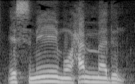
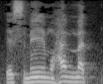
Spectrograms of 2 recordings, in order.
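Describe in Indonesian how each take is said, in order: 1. Nama itu berakhir dengan bunyi '-un'. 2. Nama itu berakhir pada konsonan 'd'. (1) "ana hidupkan semua harokat" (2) "dalam dialog tidak perlu antum hidupkan"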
